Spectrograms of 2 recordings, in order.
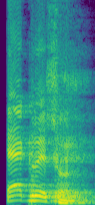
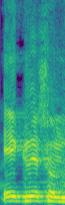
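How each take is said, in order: First: The first vowel sounds like the vowel in 'cat'. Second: The first vowel sounds like the vowel in 'bed'. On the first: The speaker calls it right. "যার সঠিক উচ্চারণ হচ্ছে অ্যাগ্রেশন" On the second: The speaker calls it wrong. "এটাকে আমরা এগ্রেশন বলে থাকি"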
